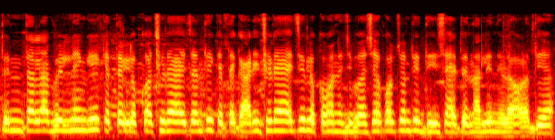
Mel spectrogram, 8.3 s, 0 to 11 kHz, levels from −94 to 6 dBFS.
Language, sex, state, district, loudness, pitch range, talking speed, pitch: Odia, female, Odisha, Khordha, -11 LUFS, 205-230 Hz, 150 wpm, 220 Hz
